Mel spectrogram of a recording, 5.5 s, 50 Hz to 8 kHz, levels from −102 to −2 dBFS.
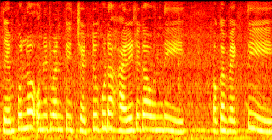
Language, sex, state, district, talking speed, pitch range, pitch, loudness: Telugu, female, Andhra Pradesh, Annamaya, 100 wpm, 245-290 Hz, 270 Hz, -14 LUFS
